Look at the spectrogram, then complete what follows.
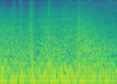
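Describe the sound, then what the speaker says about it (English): An ammo explosion in the video game Battletech during urban combat: a rapid cluster of loud, booming blasts and crackling bursts that carry steadily through the moment, with no voices. "ammo explosion"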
